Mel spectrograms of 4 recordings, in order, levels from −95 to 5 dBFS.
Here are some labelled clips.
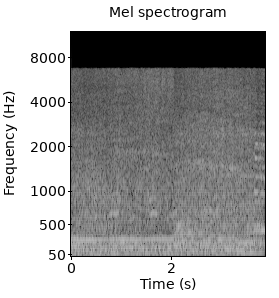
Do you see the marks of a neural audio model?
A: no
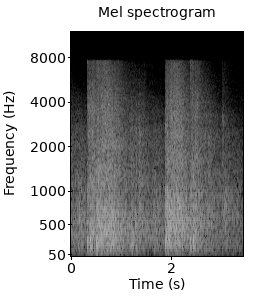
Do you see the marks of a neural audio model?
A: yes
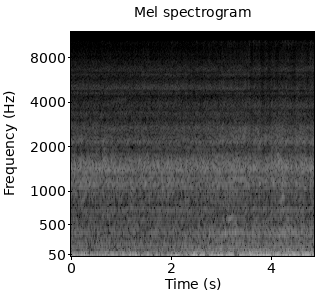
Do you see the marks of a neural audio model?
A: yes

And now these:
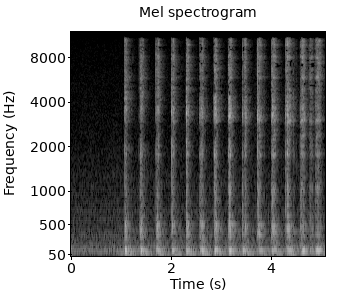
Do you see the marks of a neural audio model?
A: no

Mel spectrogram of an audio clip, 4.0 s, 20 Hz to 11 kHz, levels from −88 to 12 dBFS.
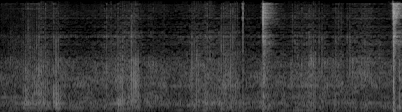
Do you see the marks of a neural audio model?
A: yes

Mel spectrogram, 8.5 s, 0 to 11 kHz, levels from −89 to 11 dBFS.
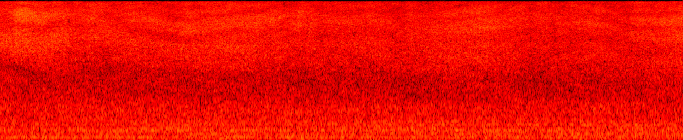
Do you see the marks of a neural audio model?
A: no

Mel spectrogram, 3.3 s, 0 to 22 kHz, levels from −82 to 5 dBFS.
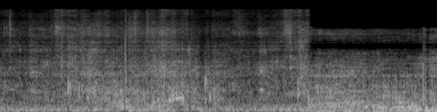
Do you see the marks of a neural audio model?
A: yes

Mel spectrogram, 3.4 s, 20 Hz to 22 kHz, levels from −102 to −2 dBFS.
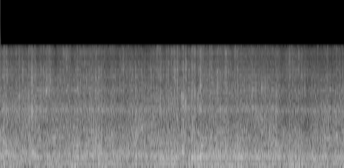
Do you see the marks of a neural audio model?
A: yes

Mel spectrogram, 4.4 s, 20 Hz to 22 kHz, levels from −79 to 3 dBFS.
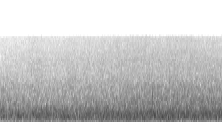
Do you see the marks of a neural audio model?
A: no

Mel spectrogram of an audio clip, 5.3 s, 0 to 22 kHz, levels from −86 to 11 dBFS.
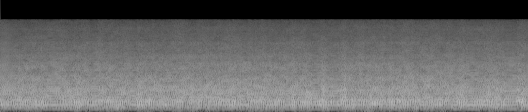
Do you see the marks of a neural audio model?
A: yes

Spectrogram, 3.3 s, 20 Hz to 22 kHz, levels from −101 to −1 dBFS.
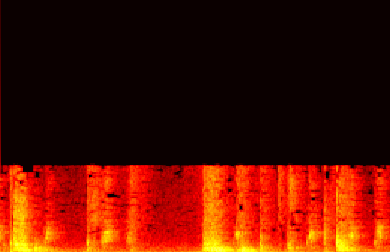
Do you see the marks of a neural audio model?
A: no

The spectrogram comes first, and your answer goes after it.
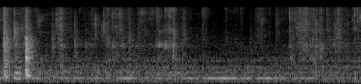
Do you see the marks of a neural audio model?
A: no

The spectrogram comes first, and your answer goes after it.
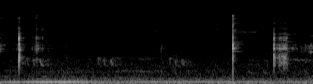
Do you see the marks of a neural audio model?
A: no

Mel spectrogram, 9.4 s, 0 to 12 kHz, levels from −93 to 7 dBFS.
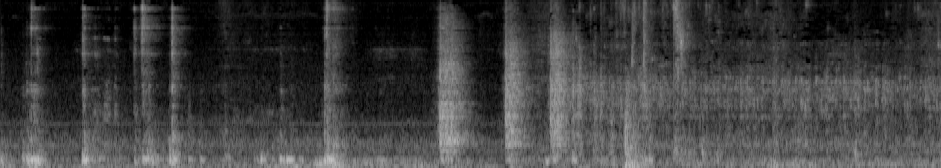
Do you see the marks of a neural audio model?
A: yes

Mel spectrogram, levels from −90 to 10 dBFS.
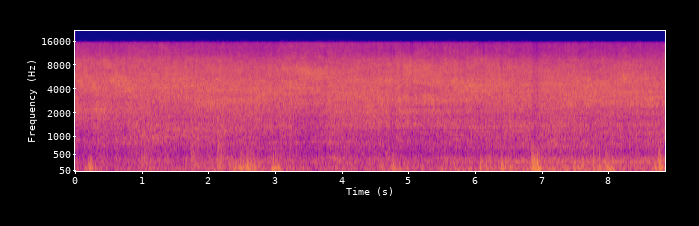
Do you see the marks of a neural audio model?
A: no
